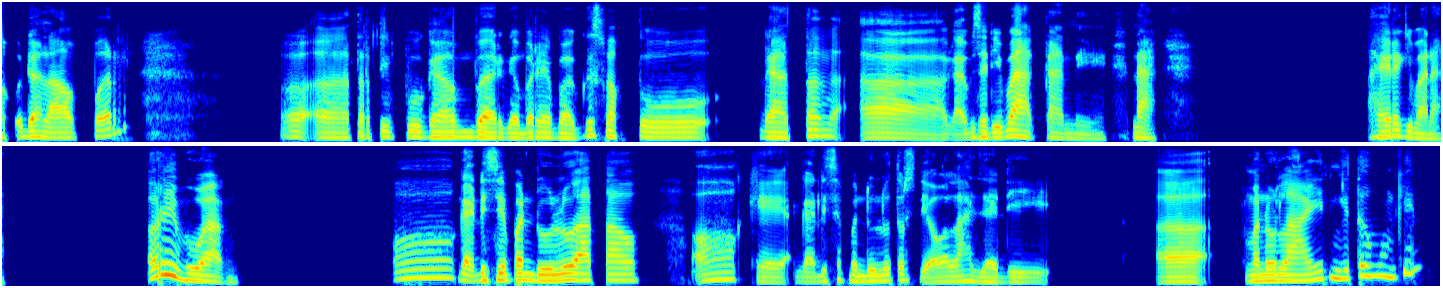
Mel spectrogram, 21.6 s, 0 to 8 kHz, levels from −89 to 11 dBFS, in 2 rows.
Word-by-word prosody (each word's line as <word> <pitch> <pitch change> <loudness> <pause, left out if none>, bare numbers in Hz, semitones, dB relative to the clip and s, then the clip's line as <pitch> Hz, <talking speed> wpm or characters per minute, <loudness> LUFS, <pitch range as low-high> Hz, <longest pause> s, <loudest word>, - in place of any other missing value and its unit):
Udah 125 +2 +3
laper. 105 -2 0 1.3
Heeh, 105 -1 -2
tertipu 120 +1 -4
gambar, 115 -2 +3
gambarnya 105 +2 -1
bagus 100 +8 -2
waktu 125 -1 -3 0.8
datang, 120 +4 -1 0.2
eee, 95 -5 -2
gak - - -2
bisa 110 - -3
dimakan 110 -3 +2
nih, 90 -3 -9 0.3
nah 110 -3 0 1.6
akhirnya 120 +3 +2
gimana? 95 -7 -2 1.1
Oh, 190 - +5
dibuang? 130 - +5 1.2
Oh, 185 +3 -2
gak 140 - +3
disimpan 140 0 +4
dulu 125 +3 +7
atau 135 0 +1 0.4
oke 125 -8 -4
gak 105 -1 -6
disimpan 115 0 -4
dulu 115 +2 +1
terus 130 0 -5
diolah 110 +2 -1
jadi, 100 -1 -5 0.8
eee, 105 +1 +2 0.4
menu 120 +1 +4
lain 125 +4 +2
gitu 175 +6 +1
mungkin? 225 - -3
115 Hz, 100 wpm, -24 LUFS, 105-135 Hz, 1.6 s, dulu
